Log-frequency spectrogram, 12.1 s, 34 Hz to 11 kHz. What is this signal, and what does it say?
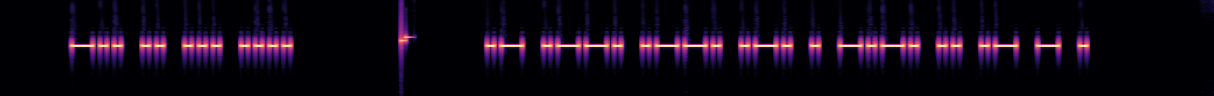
Morse code, heard as a keyed tone, about 17 wpm, 700 Hz. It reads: DISH APPRECIATE
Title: Sentences from Top 1300 Words - New Word Drill Alt - 17wpm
